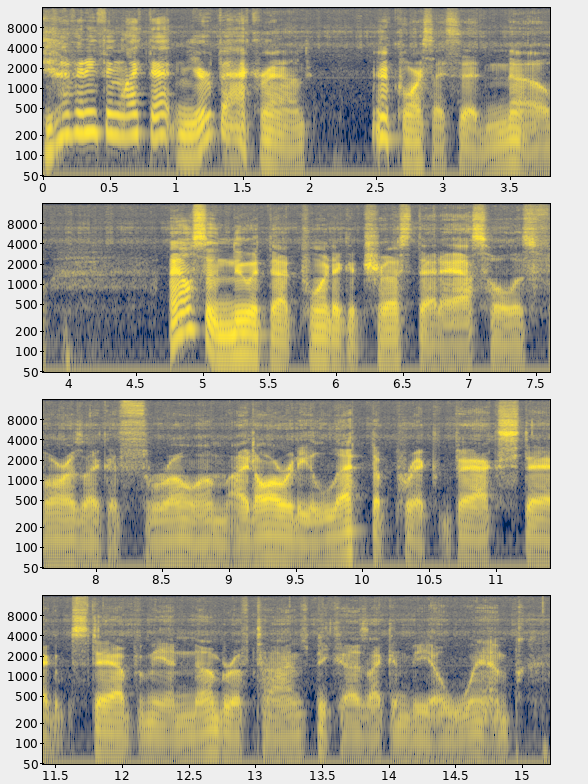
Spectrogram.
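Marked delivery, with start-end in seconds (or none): 0.0-2.0 small, wary, very high, cautious little voice. Retelling an untrustworthy guy's question, imitating a cautious little voice. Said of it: "a cautious little voice".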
